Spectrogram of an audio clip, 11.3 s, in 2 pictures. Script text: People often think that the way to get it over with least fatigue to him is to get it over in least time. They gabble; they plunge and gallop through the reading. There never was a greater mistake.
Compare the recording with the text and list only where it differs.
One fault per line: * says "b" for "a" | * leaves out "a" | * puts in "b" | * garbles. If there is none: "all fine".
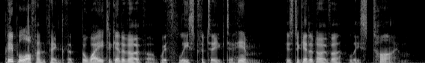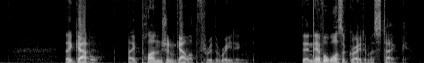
* leaves out "in"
